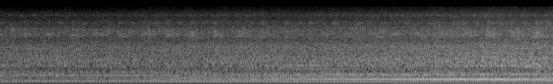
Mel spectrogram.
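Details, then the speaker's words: Acura RSX Type S, not started in months, bought for an engine swap: starts first time into a smooth, even idle with steady low drone, no knocks, ticks or misses; motor sounds healthy. "car hasn't been started in months yeah we know we got to get rid of all of that kind of rough on that side but the motor sounds healthy"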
